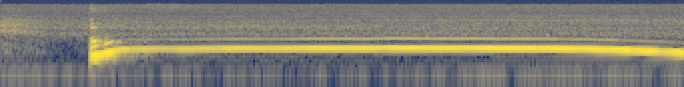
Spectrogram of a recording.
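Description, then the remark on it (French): A submarine sonar tone that sounds like a wolf howl, known as the 'wolf's song', sent by another vessel's sonar placed in the water to detect a submarine: one long, steady, loud note starting abruptly, holding its pitch for about two seconds, then sagging slightly at the end, with no talking. “comme ça, un peu comme un loup, hein, comme l'animal, on appelle ça le chant du loup.”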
